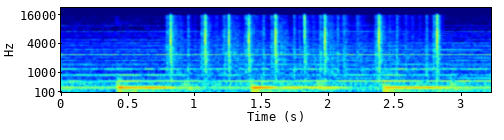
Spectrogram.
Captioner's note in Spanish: sonido máquina de escribir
